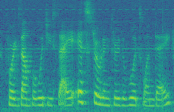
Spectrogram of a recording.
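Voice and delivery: ordinary delivery, nothing marked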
